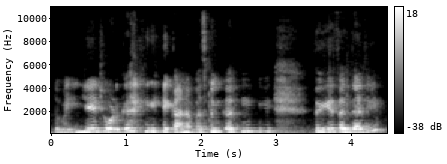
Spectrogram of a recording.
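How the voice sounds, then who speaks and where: A woman's voice: high voice, fairly even intonation, unhurried, a little mellow. A young woman vlogging casually, telling stories in a chatty, giggly way while out on the streets and at her office. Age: young adult. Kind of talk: casual vlog chat. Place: outdoors on city streets and in an office. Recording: noisy street with traffic. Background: traffic and street noise.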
